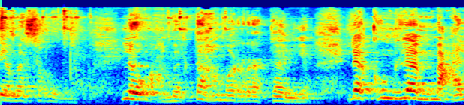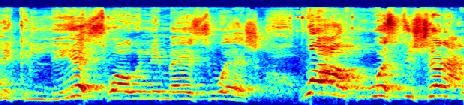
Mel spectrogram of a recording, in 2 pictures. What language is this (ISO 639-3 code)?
ara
